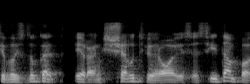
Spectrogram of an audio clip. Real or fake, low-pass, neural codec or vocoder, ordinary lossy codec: fake; 7.2 kHz; codec, 16 kHz, 0.8 kbps, ZipCodec; AAC, 48 kbps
